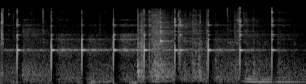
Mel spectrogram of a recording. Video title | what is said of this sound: 보는 내내 아찔한 대나무 숯 침대 만드는 과정｜ 대나무 숯 침대가 품질이 좋을 수 밖에 없는 이유｜극한직업｜#골라듄다큐 | 마치 유리병 맑은 소리가 나는군요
